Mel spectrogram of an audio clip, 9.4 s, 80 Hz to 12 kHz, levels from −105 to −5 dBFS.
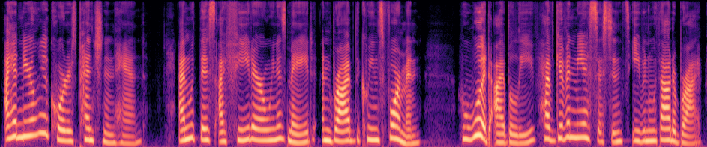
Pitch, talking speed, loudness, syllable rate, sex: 240 Hz, 195 wpm, -19 LUFS, 6.1 syllables/s, female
